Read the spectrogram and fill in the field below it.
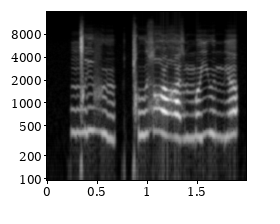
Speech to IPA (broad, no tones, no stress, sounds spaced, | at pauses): ŋ͡ǀ i v ʉ | ǀ u z ʁ ɵ ʁ ɐ z m ɵ j ʉ mʲ ɐ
